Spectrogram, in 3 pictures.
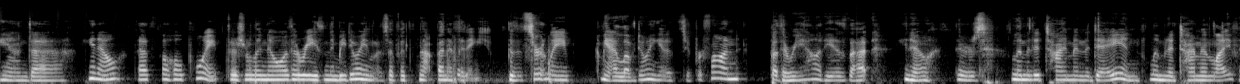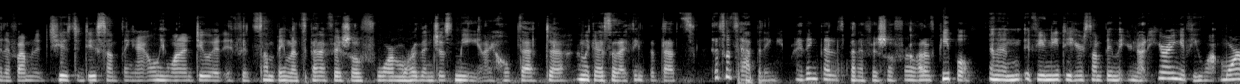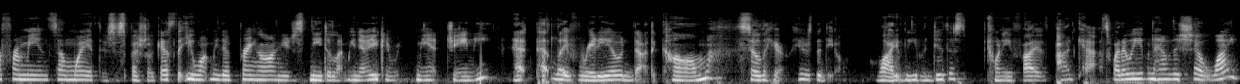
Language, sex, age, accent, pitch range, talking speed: English, female, 30-49, American, 190-225 Hz, 275 wpm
